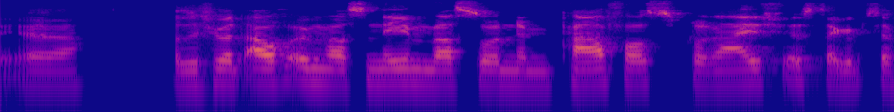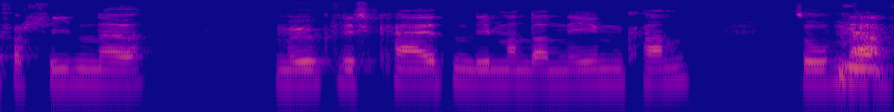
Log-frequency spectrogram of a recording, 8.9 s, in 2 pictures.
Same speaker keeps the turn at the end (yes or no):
yes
